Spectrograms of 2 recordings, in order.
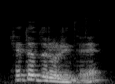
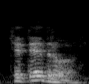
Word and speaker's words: cathedral: 캐더드롤인데 캐더드롤. 캐더드롤 어디냐고 계속 물어도 못 알아듣는 거예요. 그러더니 한참 만에 그것도 이제 캐테드롤. 성당 딱 나오죠.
